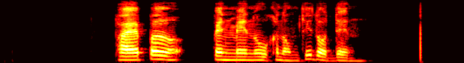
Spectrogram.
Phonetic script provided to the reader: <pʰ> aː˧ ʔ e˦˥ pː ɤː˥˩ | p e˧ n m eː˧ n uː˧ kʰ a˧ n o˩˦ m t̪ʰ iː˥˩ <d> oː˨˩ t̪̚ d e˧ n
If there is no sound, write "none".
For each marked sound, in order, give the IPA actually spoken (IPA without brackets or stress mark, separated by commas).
pʰ, d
